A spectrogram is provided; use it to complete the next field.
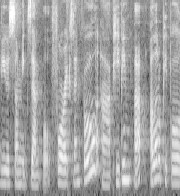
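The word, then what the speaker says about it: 비빔밥: When you say the first two syllables, 비읍, they are in the initial position. If 비읍 is in the initial position, it will sound similar to English B, like as if it's in bottle, 바, 비빔.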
